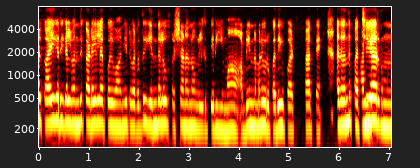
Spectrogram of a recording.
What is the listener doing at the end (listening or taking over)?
listening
